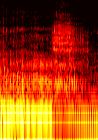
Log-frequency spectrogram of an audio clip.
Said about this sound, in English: I howled again, jumping off the bed, four padded feet landing on the carpet. Clumsily, I ran to him, to the other David, a deep growl thundering in my chest.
